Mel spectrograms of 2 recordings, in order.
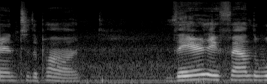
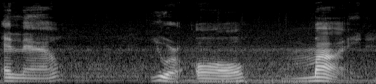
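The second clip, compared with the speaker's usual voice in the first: lower, menacing monster voice; menacing creature; 4 semitones lower, slower than usual. Acted. Creature threatens the wolf, low menacing voice. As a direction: gloat menacingly. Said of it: "said the boy".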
